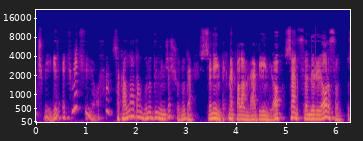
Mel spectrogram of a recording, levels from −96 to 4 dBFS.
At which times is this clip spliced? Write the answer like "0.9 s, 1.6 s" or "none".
3.7 s, 5.2 s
